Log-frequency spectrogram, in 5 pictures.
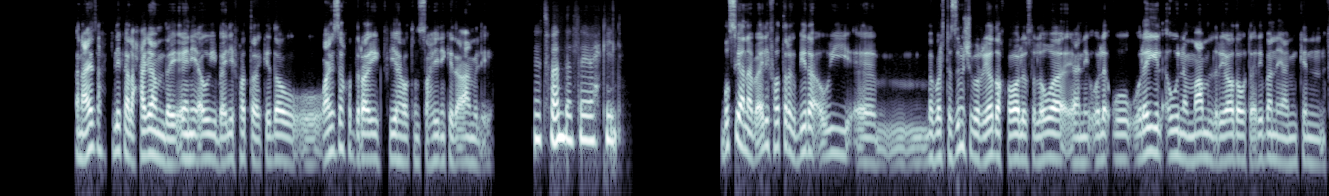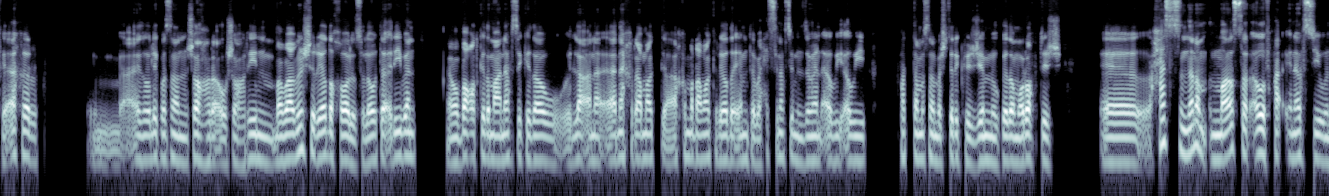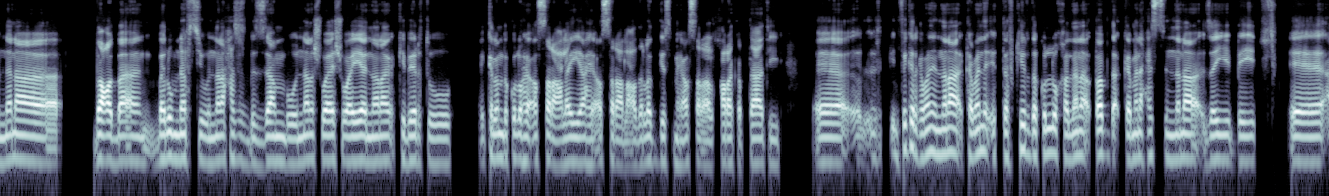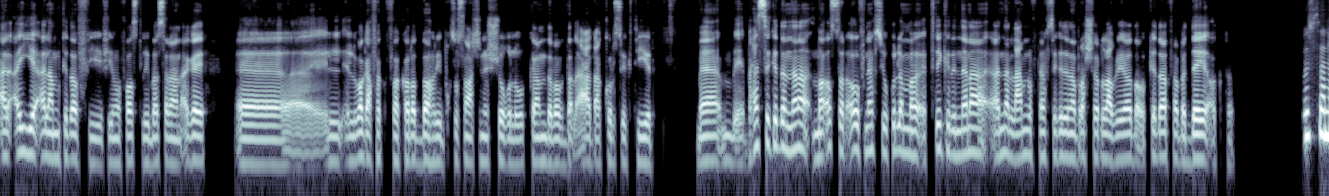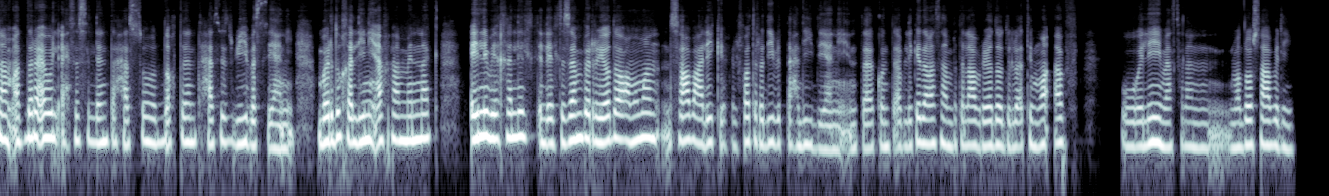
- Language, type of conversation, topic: Arabic, advice, إزاي أقدر ألتزم بممارسة الرياضة كل أسبوع؟
- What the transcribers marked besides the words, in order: in English: "الGym"; unintelligible speech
